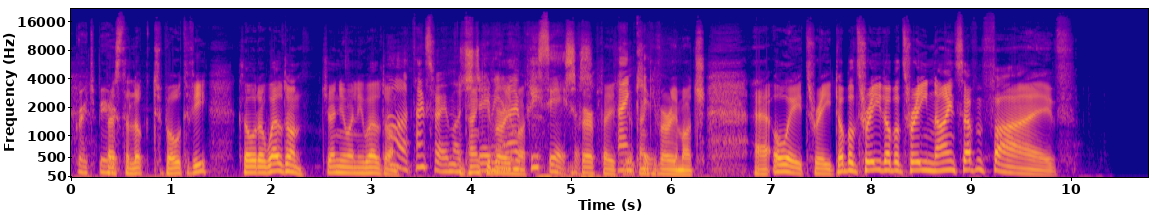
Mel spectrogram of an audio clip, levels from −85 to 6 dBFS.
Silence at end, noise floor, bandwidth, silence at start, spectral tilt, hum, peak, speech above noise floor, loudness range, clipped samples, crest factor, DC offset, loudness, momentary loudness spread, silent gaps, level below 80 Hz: 0.8 s; -60 dBFS; 18 kHz; 0 s; -5.5 dB/octave; none; -2 dBFS; 45 dB; 2 LU; under 0.1%; 14 dB; under 0.1%; -15 LUFS; 7 LU; none; -38 dBFS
